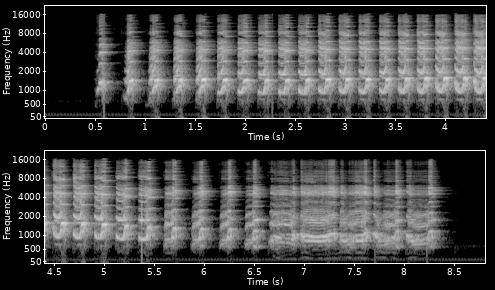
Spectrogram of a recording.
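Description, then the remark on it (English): A fowl clucks in a fast, steady run of dozens of loud, nasal syllables, ending in a brief blurred burst of rapid calls. No one speaks. “The back half of the yodel is the same as the cluck syllable.”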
